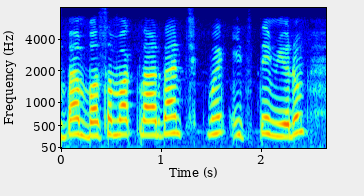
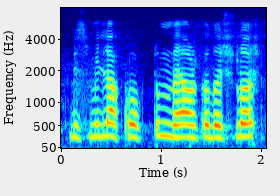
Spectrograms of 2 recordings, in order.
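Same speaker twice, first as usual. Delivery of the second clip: ordinary delivery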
